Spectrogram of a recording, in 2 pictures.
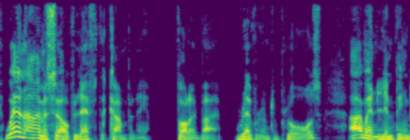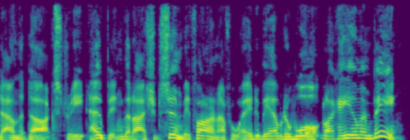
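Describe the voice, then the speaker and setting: A man's voice: medium pitch, big pitch swings, normal speed, no echo, studio quality. A man narrating a story expressively from a script, as a storyteller reading dramatic fiction.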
